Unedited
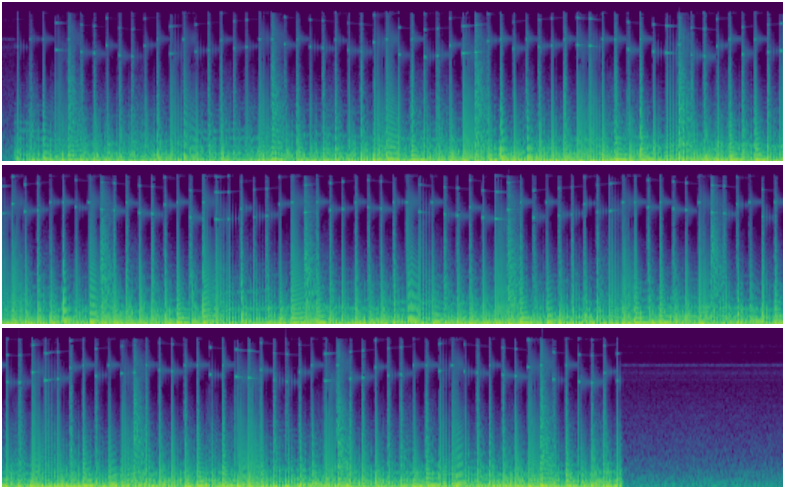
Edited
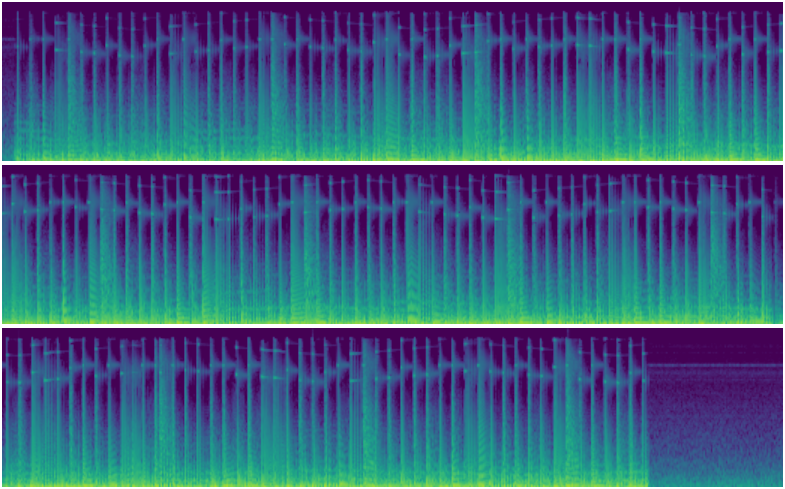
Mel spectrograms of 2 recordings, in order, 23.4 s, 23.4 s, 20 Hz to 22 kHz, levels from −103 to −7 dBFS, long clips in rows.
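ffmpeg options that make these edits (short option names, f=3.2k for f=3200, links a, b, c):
-filter_complex "[0:a]asplit=4[a][b][c][d];[a]atrim=end=15.52,asetpts=PTS-STARTPTS,afade=t=out:st=15.516:d=0.004:c=hsin[e];[b]atrim=start=15.52:end=16.932,asetpts=PTS-STARTPTS,afade=t=in:d=0.25[f];[c]atrim=start=5.908:end=6.172[g];[d]atrim=start=16.928[h];[e][f]concat=n=2:v=0:a=1[i];[i][g]acrossfade=d=0.004:c1=hsin:c2=hsin[j];[j][h]acrossfade=d=0.004:c1=hsin:c2=hsin"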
